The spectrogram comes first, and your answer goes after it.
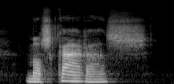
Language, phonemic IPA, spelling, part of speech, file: Dutch, /mɑsˈkaras/, mascara's, noun, Nl-mascara's.ogg
- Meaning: plural of mascara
